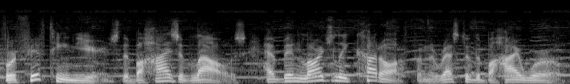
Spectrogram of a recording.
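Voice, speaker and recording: A man's voice: on the low side, very animated, normal speed. A man reading scripted documentary narration as a newsreel narrator. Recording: music bed under narration. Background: background music.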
